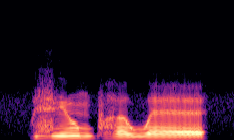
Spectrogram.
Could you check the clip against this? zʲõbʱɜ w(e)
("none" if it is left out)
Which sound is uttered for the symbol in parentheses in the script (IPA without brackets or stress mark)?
ɛ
